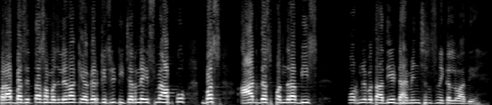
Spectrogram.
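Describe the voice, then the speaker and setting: High-voiced, playful physics teacher. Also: male voice, fairly even intonation, fairly quick, dry recording. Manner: playful, slangy, acts out student replies. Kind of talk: lively exam-prep physics lecture.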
